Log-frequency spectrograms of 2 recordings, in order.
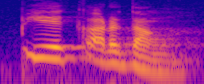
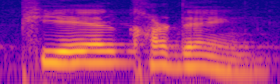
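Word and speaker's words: Pierre Cardin: 세계적인 패션 디자이너 피에 까르당, 한국 발음인가요? 피에르 카르댕, 유명한 사람이잖아요.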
